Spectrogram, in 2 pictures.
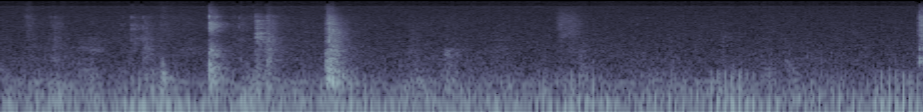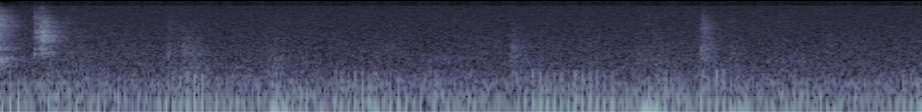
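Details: Domestic cat from a feral cat family kept at home, purring steadily in a low rumble, mixed with sharp clicks and knocks from household handling or movement.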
